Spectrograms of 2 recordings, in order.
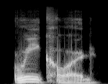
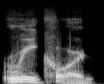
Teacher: the word record is stressed on the first syllable as a noun record but on the second as a verb record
